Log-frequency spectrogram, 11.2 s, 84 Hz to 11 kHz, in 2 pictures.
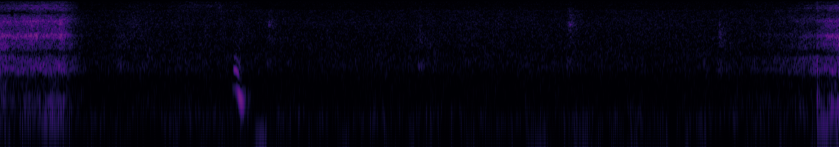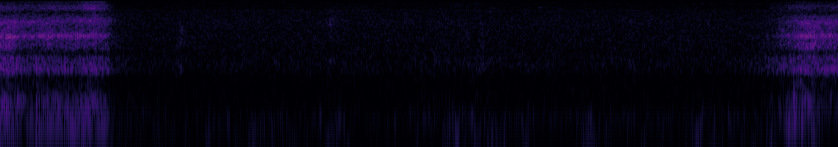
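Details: Shiba Inu sleeping and snoring, January 2024: rasping, breathy snores at the start, around five and a half seconds and at the end, spaced about five seconds apart, with low rumbling in between and a faint squeak near two seconds.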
